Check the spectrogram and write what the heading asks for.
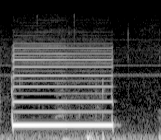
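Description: phone call ringing tone

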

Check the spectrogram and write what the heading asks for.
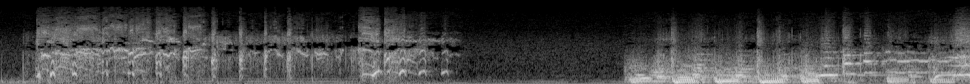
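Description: repeated coughing

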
